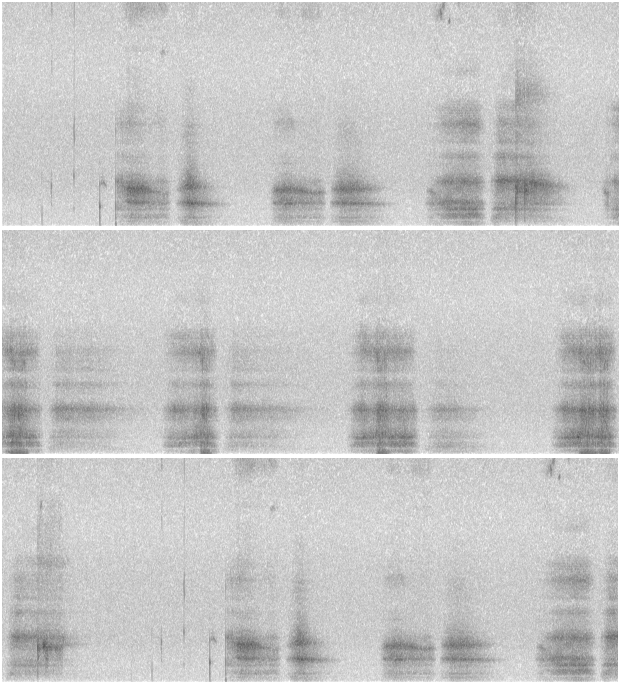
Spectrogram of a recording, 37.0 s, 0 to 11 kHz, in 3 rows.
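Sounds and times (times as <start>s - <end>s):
person snoring: 12.0s - 13.8s, 15.6s - 17.4s, 19.3s - 21.8s, 23.4s - 26.0s.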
